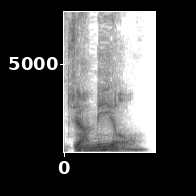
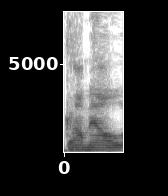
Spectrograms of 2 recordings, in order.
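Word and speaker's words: جميل: But when I was studying Arabic, I found that the Arabic word for beautiful is jamil, or as if it's pronounced different accents. It's sometimes pronounced gamel or gamil or jamil or jamil.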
